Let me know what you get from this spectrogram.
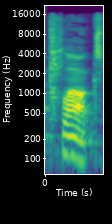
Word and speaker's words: Clerks: Clerks. That's the one. Oh, God. – You used right. to call that Clarks, by the way. I did, because that's how you pronounce it in England.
